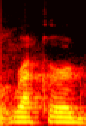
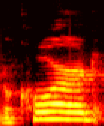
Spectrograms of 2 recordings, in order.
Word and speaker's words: record: to project my voice the verb or record record there's a lot of examples where we do change the syllable stress and its first syllable stress for the noun so you can kind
